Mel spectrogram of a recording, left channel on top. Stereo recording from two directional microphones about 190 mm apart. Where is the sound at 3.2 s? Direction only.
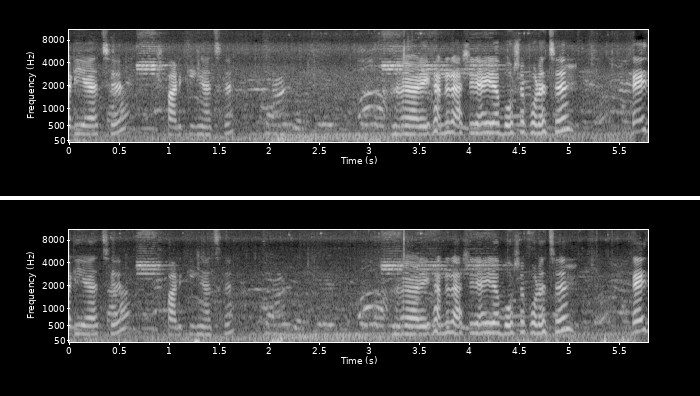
Centre (ahead or behind).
